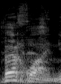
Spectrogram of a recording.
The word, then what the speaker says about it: Bergwijn: Mourinho, they signed Steven Bergwijn, I think. – Bergwijn, yeah. – It's a Dutch pronunciation. – A very Dutch pronunciation.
